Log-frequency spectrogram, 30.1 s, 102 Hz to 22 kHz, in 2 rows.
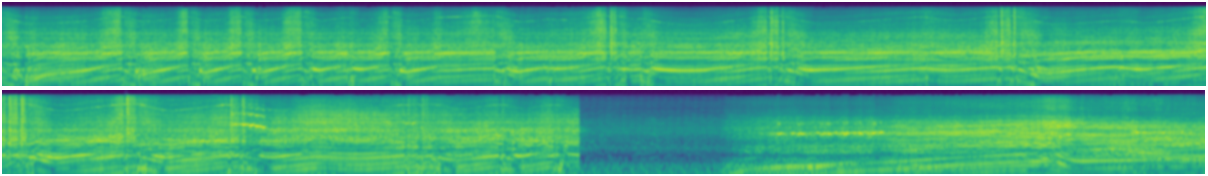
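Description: Pontiac Firebird Trans Am's V8 revving up and down over and over in a long burnout, the rear tyres spinning on the road and a thin whine rising and falling with the revs. About 22 seconds in the sound cuts off. Then another car's engine revs up steadily as it pulls away.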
